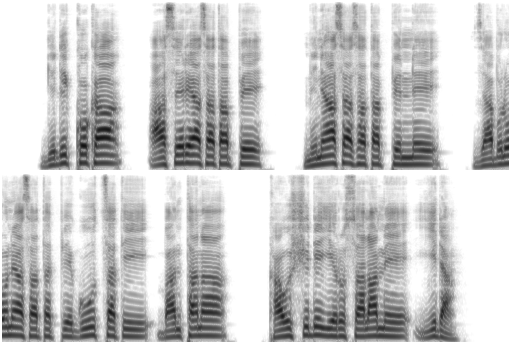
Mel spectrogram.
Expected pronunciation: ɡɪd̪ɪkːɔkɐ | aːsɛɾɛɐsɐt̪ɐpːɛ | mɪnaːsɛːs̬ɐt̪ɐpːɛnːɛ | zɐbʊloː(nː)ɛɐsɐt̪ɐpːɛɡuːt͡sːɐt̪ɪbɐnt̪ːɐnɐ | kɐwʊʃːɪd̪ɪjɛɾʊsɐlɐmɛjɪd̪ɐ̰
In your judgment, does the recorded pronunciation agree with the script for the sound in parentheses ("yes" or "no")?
no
